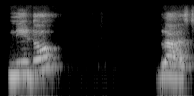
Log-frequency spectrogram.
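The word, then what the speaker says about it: cnidoblast: चलो इसको बोलते हैं बेटा नीडो ब्लास्ट, यहाँ पर भी सी साइलेंट हो जाएगा, ठीक है।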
